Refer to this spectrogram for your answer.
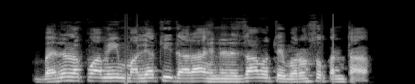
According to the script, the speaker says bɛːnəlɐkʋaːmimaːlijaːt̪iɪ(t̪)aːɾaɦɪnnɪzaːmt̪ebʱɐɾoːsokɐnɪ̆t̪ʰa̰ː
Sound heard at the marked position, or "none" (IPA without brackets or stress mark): d̪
